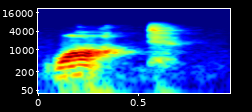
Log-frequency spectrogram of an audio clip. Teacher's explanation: Notice I had the unvoiced T sound there.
